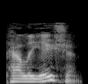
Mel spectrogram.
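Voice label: "palliation", British English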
